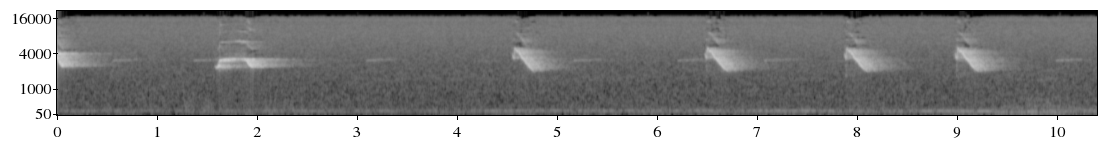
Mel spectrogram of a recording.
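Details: Bird singing at night, giving a string of sharp descending whistled notes, a double note near the start then single notes roughly every one and a half seconds, low hum behind.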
